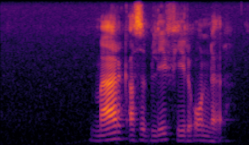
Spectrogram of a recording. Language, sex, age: Afrikaans, male, 20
